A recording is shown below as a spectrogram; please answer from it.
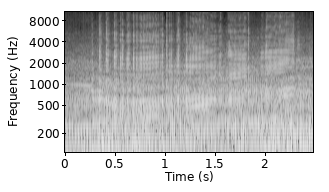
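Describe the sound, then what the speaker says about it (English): A quad bike engine revs hard nearby with a loud, raspy, continuous roar that rises and falls in pitch, and voices can be heard faintly under the noise. "That bike literally sounds like a flipping Banshee."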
